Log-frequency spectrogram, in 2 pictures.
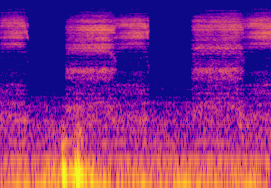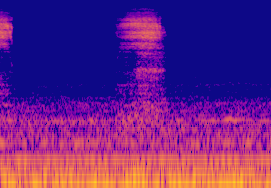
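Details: Wild barn owl at a nest, a mother feeding her two newly hatched nestlings, recorded by a live nest camera; four harsh, breathy hissing bursts of about half a second each, with a low steady hum beneath.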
